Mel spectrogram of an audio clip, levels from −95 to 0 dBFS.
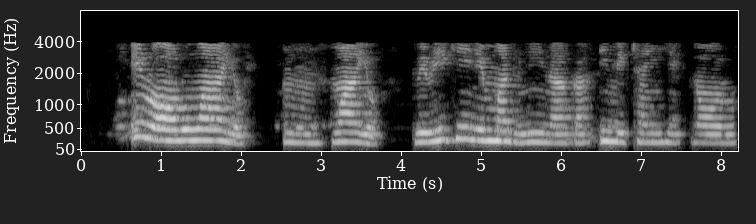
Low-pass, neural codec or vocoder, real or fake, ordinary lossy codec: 7.2 kHz; none; real; AAC, 16 kbps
